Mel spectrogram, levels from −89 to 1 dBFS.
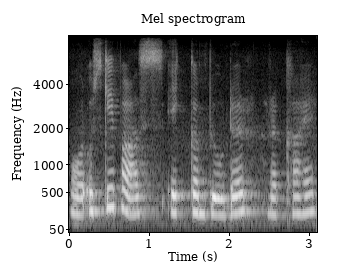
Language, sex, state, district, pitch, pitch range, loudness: Hindi, female, Himachal Pradesh, Shimla, 225 Hz, 215-235 Hz, -17 LUFS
